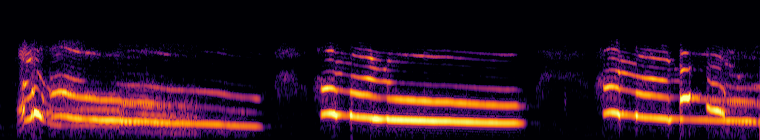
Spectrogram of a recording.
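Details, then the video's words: Husky giving three drawn-out howls, each starting with a quick rising yelp then gliding slowly down in a rich, ringing tone for about one and a half seconds, separated by soft breathy gaps. "My husky howling"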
